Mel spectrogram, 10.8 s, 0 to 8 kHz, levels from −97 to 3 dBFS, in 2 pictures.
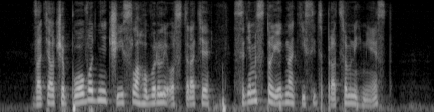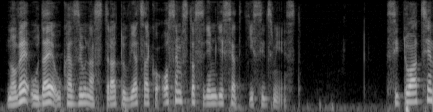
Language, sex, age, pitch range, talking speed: Slovak, male, 20-39, 130-180 Hz, 120 wpm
